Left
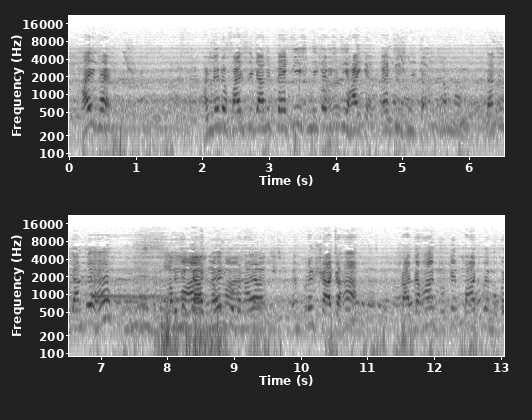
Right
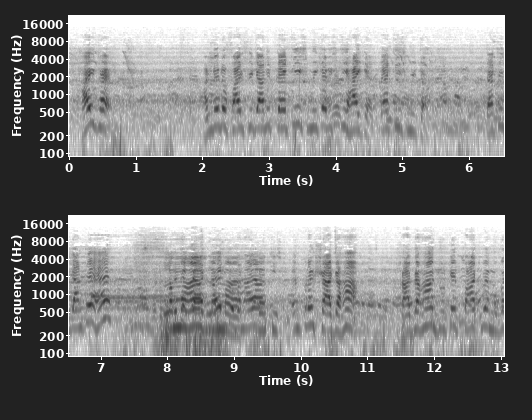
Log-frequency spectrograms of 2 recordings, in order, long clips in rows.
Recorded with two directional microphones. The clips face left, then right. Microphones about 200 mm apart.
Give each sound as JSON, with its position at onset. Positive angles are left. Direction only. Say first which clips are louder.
{"t": 0.2, "sound": "speech", "louder": "even", "side_deg": 0}
{"t": 2.0, "sound": "speech", "louder": "even", "side_deg": 0}
{"t": 6.2, "sound": "a woman's voice", "louder": "right 1 dB", "side_deg": -15}
{"t": 7.9, "sound": "a man's voice", "louder": "right 6 dB", "side_deg": -55}
{"t": 9.1, "sound": "a man's voice", "louder": "right 1 dB", "side_deg": -35}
